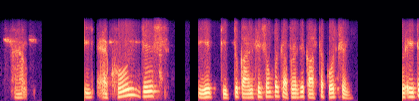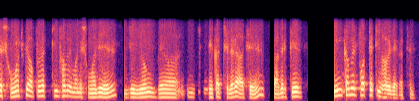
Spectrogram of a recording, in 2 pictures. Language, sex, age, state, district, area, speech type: Bengali, male, 30-45, West Bengal, Cooch Behar, urban, conversation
